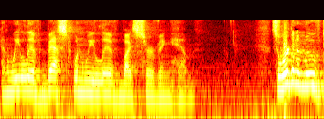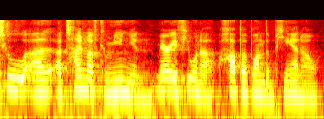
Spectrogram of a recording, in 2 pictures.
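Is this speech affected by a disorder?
No.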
